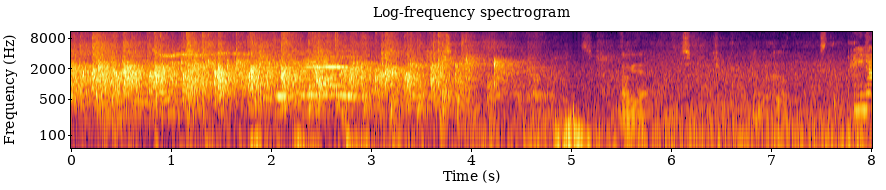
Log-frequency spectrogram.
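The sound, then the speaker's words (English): Audience applause at a live event: dense, loud clapping for about four seconds that then fades into a quieter crowd murmur with scattered claps. “And everyone, give it up for Steph”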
